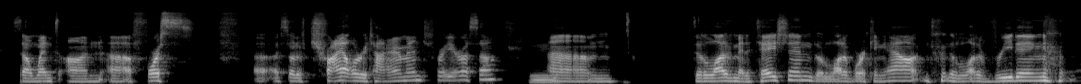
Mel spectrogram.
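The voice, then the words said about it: American-sounding accent. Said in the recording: “despite this fake accent, I'm not American”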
